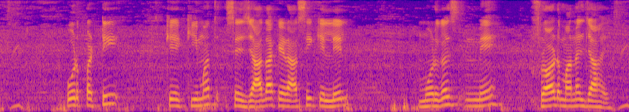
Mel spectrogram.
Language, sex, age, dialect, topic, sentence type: Magahi, male, 18-24, Western, banking, statement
